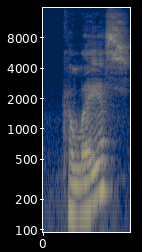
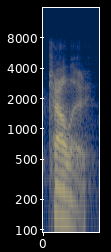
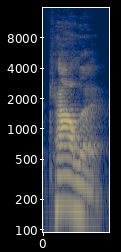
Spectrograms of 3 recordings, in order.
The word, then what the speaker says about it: Calais: Raymond Calais? Damn it, I said it wrong. – It's Calais. – Calais.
